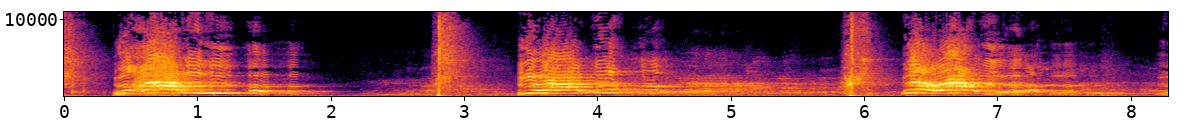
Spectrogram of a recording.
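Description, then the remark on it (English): Three sharp, loud whip lashes land on a man's oil-covered bare back a few seconds apart as punishment, each followed by a drawn-out pained yell or laughing cry from the man. “Okay, …, take your punishment.”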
